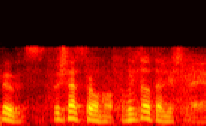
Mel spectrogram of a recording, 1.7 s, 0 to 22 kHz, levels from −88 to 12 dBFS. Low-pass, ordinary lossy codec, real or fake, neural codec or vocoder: 5.4 kHz; none; fake; codec, 16 kHz in and 24 kHz out, 0.6 kbps, FocalCodec, streaming, 2048 codes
